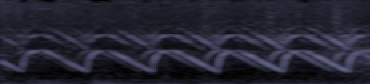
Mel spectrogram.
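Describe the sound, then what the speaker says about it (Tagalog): Police car siren wailing in a fast repeating sweep, about six rising-falling cycles in two seconds, steady and moderately distant, with no talk over it. "Lugan dagiti pulis."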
